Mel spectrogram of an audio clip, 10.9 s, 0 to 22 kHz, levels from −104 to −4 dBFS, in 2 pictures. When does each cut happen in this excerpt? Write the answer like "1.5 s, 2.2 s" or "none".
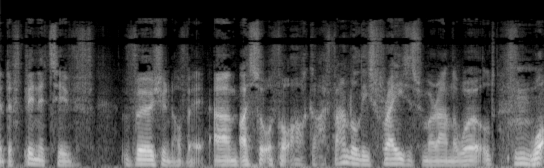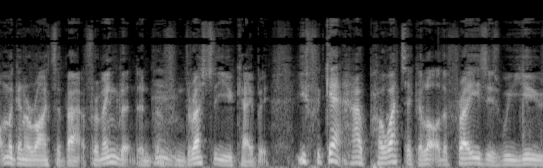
2.4 s

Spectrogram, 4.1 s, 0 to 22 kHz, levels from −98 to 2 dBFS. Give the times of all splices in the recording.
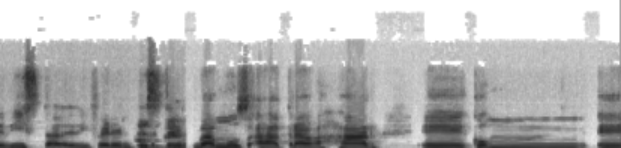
1.2 s

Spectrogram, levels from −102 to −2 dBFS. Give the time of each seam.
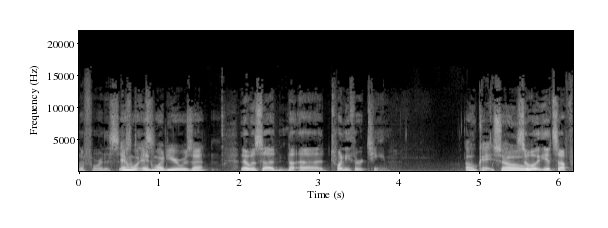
none

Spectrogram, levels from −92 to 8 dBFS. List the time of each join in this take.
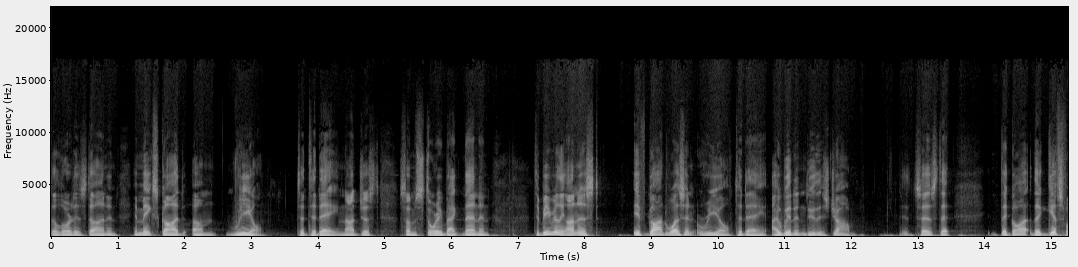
12.7 s

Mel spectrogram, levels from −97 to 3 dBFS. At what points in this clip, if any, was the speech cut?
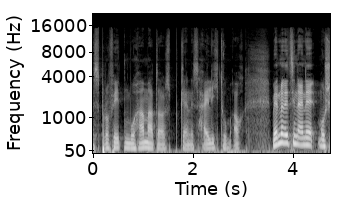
none

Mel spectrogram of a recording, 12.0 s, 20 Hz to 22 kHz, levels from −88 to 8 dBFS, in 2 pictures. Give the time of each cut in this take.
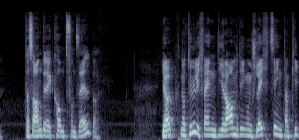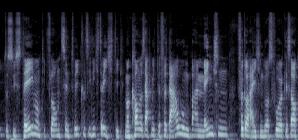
none

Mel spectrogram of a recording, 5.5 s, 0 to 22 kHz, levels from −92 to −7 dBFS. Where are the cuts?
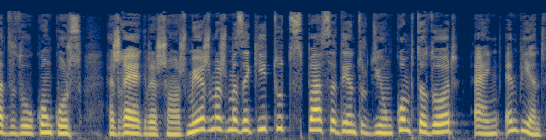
none

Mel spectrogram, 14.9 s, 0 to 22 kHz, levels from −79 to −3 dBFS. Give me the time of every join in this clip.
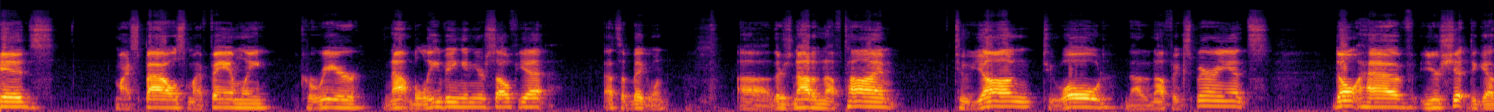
none

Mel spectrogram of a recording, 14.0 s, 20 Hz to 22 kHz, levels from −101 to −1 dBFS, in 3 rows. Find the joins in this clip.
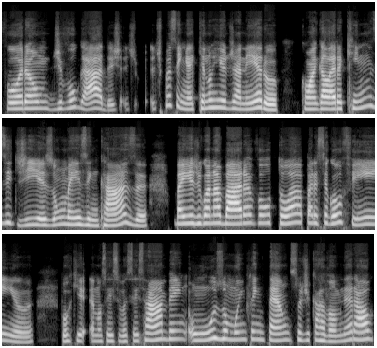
10.0 s, 11.7 s

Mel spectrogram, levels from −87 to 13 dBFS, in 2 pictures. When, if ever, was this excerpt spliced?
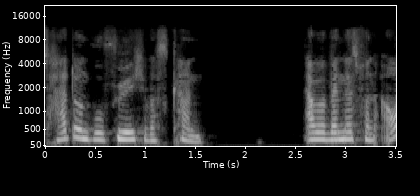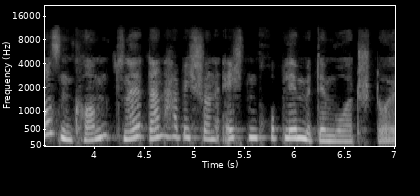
2.6 s

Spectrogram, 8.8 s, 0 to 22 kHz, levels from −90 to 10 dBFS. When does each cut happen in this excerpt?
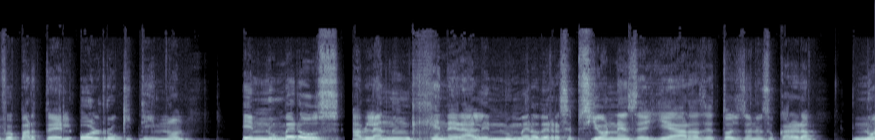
3.5 s

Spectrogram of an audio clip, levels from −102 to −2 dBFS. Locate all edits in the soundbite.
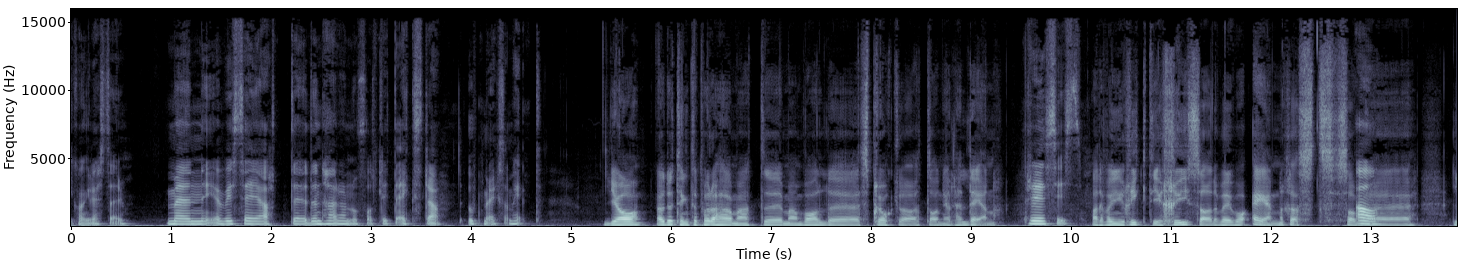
none

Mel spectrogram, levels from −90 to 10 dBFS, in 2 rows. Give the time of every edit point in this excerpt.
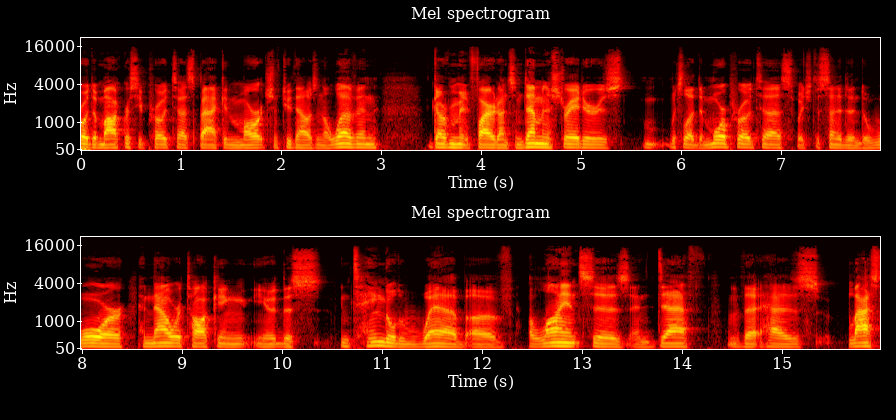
8.5 s

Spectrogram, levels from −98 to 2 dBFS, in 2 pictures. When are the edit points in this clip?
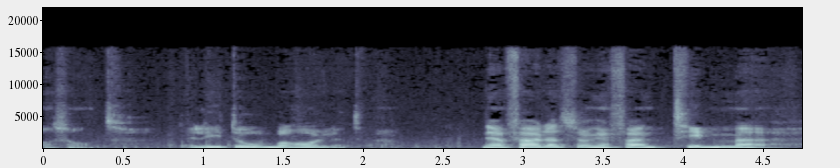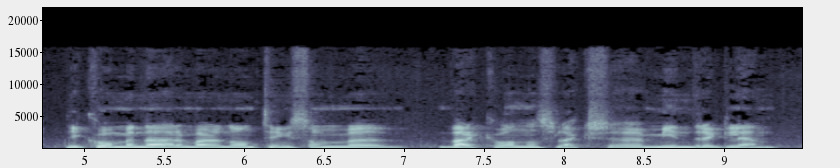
none

